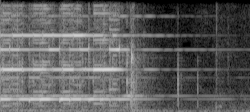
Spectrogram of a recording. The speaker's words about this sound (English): It's our first call. Should I pick it up? Yeah, pick it up.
